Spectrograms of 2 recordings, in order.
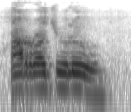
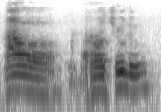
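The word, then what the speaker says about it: Ar-rajulu (الرجل): Ar-rajulu waqifun. Laki-laki itu berdiri. Ini ar-rajulu. Jadi membacanya demikian ya. Bukan al-rajulu atau al-najmu, tetapi masuk pada huruf sesudahnya.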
